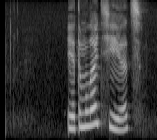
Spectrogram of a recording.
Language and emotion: Russian, positive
